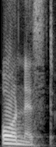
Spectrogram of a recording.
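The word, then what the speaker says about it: honest: देखिए ऑनेस्ट, इसका H silent होता है, इसे हम पढ़ते ऑनेस्ट, ऑनेस्ट, ठीक है।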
